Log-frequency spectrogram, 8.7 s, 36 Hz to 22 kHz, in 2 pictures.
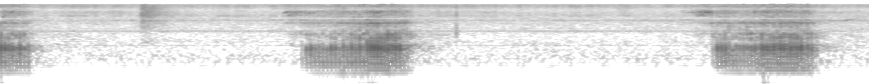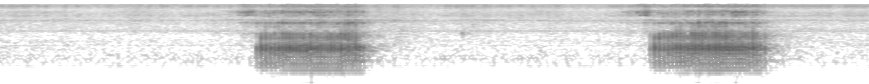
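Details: Dog (puppy) snoring during sleep: four loud, rumbling, fluttering snores about two seconds apart, roughly 30 breaths a minute, with quiet between them.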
